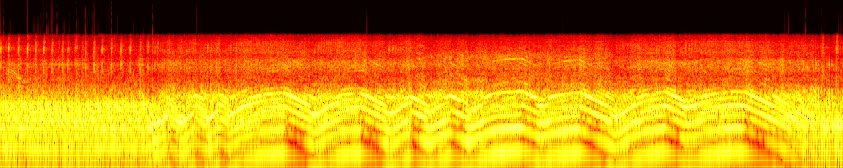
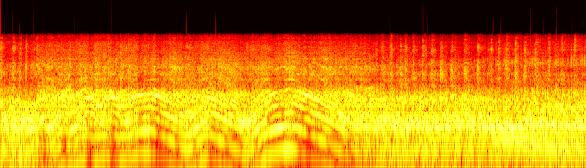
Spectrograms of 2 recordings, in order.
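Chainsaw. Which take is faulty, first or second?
first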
